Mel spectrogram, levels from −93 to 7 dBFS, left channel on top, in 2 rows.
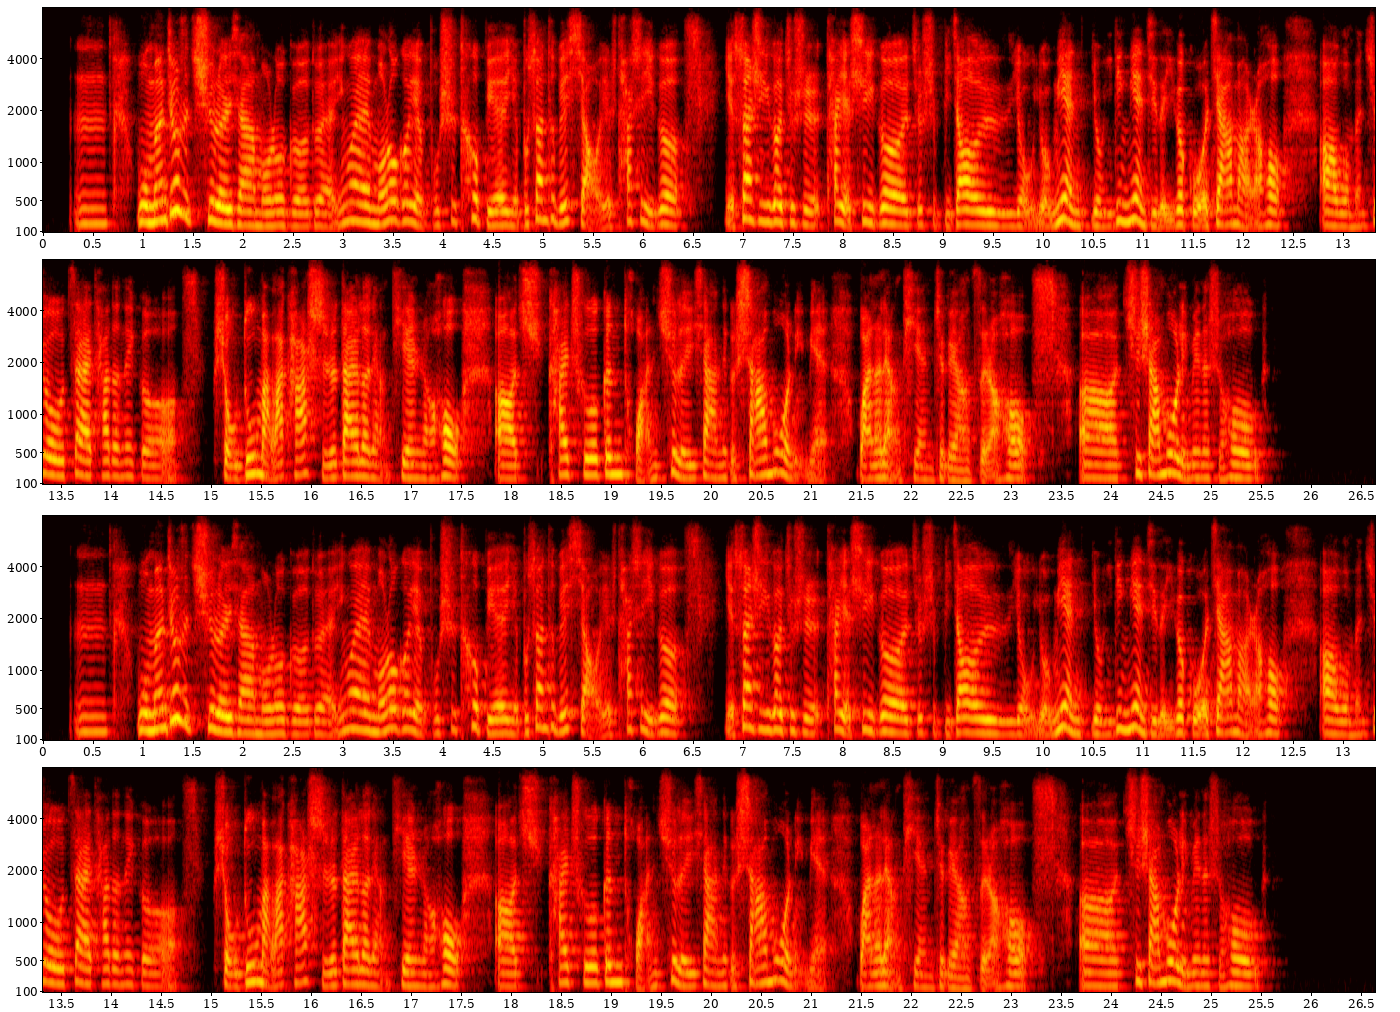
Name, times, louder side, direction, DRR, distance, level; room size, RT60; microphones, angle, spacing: voice 1, 0.3-25.6, left 2 dB, 20° left, 6 dB, 0.5 m, -30 dB
15.5 x 14.0 x 2.7 m, 0.43 s
head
